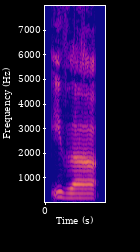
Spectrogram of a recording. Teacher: और ज़ाल के मखरज को नरमी से अदा किया जाएगा। इ अपने नोक को ऊपर के दो दांतों के किनारे से इस तरह से मिलाएंगे कि आपकी जुबान की नोक थोड़ी बाहर नजर आएगी और नरमी के साथ आवाज आएगी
